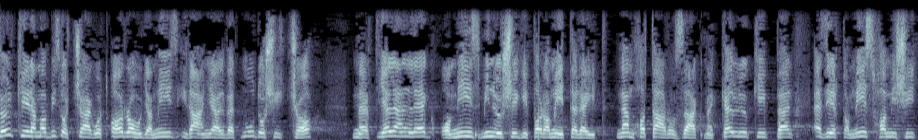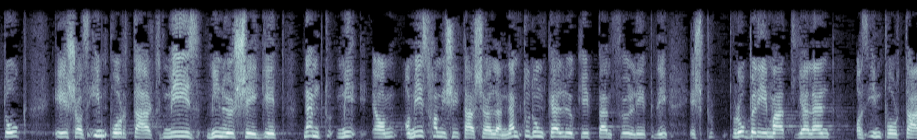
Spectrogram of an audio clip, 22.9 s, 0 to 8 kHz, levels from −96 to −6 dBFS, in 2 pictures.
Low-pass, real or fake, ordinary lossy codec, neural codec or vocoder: 7.2 kHz; real; none; none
